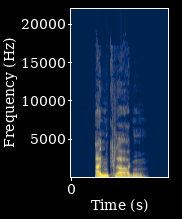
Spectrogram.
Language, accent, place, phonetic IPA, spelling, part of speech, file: German, Germany, Berlin, [ˈanˌklaːɡn̩], Anklagen, noun, De-Anklagen.ogg
- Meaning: 1. gerund of anklagen 2. plural of Anklage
